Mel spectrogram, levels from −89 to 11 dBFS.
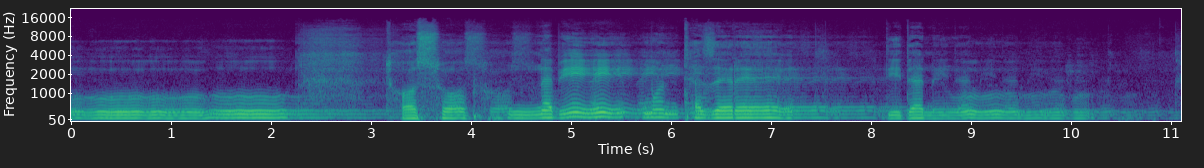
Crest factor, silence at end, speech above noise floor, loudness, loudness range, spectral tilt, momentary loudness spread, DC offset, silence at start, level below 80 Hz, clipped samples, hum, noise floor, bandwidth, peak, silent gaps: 16 dB; 0 s; 24 dB; -23 LUFS; 6 LU; -6.5 dB/octave; 16 LU; under 0.1%; 0 s; -60 dBFS; under 0.1%; none; -46 dBFS; 13.5 kHz; -6 dBFS; none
